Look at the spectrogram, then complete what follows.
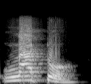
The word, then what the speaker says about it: NATO: isro an ISRO member I isro member similarly NATO North Atlantic Treaty Organization NATO it will not pronounced like n a t o it is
